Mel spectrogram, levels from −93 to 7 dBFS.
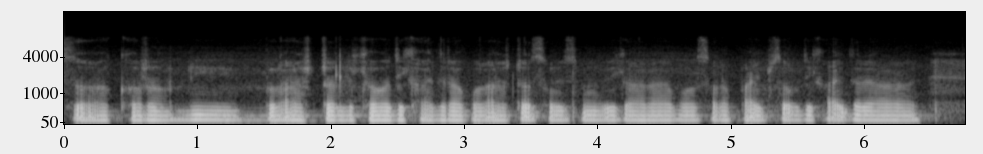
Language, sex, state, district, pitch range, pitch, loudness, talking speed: Hindi, male, Bihar, West Champaran, 110-115 Hz, 115 Hz, -20 LUFS, 180 wpm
